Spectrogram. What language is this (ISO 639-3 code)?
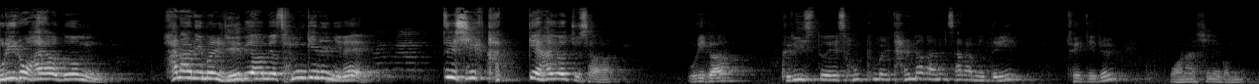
kor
